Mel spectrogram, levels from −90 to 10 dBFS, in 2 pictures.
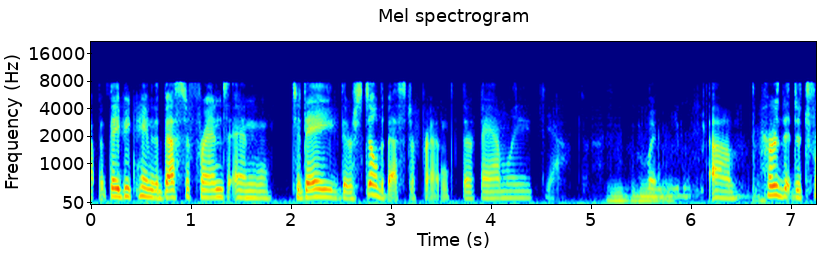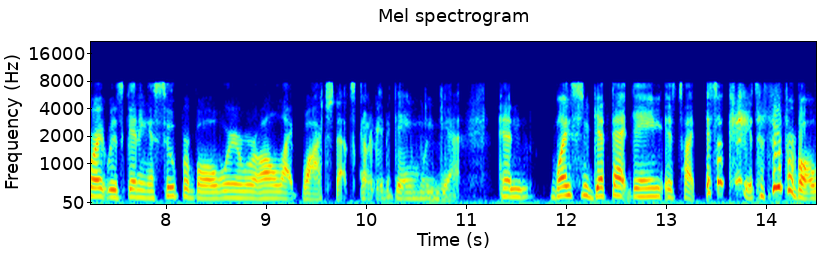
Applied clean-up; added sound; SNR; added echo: neural diffusion model UNIVERSE++.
